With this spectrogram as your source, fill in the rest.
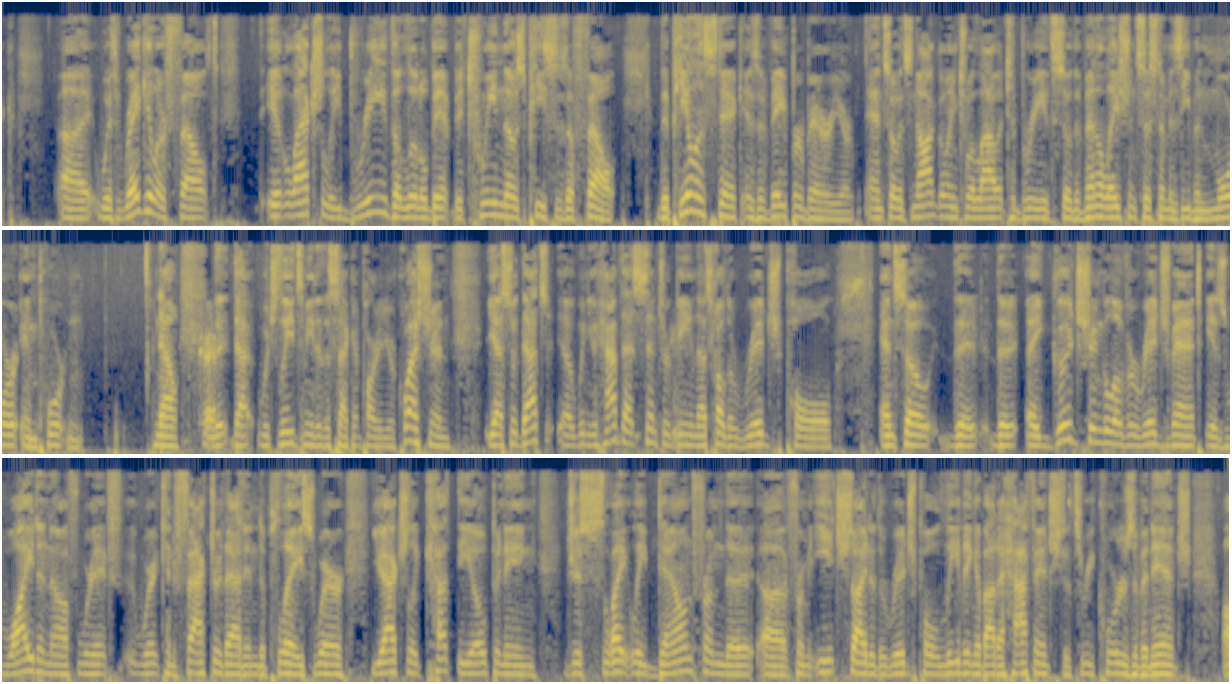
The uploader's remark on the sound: Takes your calls live from the Home & Patio Show.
